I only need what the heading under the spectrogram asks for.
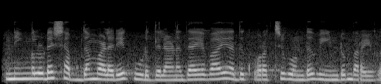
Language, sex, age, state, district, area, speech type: Malayalam, female, 30-45, Kerala, Malappuram, rural, read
